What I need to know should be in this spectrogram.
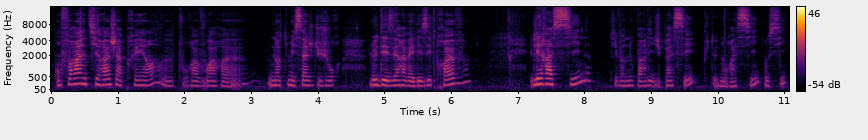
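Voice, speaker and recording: Soft-spoken woman reviewing oracle cards. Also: on the low side. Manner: soft-spoken, often trailing off into near whispers; unhurried, with frequent "hein" and "euh" fillers. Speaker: card reading channel host. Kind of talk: casual product review. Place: indoors at home under studio lights.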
